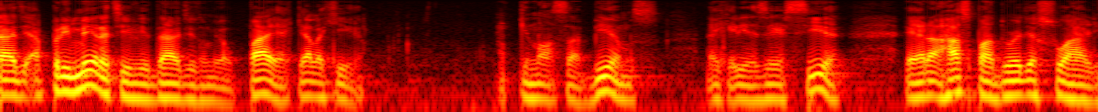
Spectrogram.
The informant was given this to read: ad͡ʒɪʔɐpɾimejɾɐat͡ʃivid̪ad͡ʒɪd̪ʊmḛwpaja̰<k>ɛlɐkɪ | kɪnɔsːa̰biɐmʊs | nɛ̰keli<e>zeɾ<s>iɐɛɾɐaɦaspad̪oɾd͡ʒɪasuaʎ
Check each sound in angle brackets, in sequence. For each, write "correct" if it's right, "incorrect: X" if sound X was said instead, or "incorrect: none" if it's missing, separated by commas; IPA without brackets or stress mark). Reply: correct, correct, correct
